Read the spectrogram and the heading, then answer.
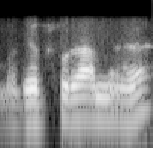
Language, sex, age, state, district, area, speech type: Hindi, male, 60+, Bihar, Madhepura, rural, conversation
